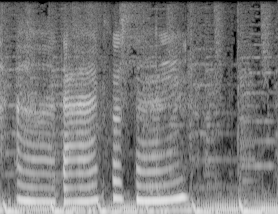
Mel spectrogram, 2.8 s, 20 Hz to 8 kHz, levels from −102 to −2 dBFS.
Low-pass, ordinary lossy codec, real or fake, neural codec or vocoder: none; none; real; none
